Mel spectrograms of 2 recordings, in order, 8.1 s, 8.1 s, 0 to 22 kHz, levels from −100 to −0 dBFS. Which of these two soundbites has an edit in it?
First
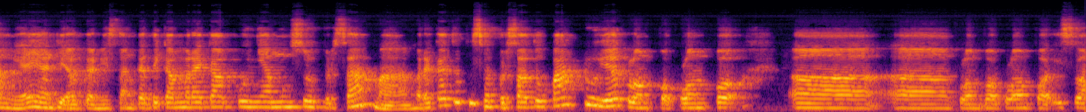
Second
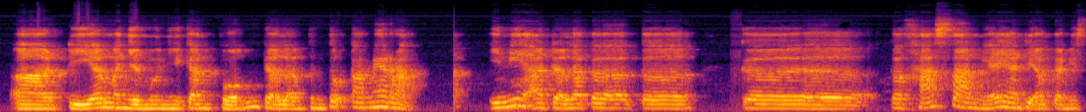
second; 1 cut; at 3.5 s

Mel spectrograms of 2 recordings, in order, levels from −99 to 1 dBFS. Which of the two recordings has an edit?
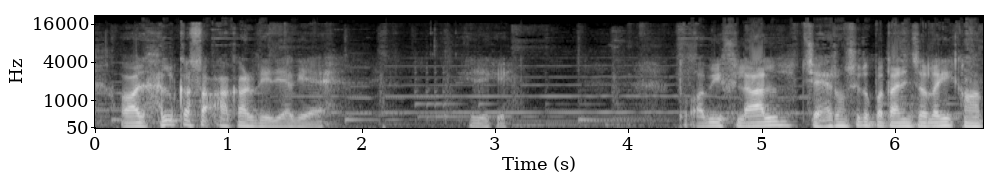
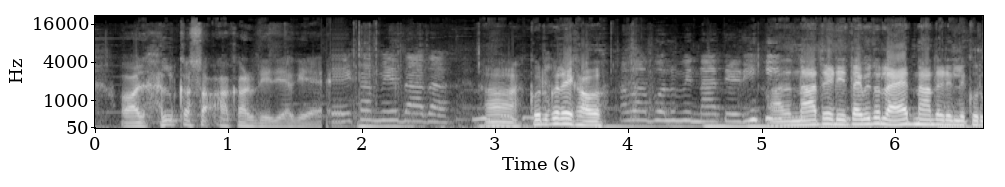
second; 1 cut; at 1.9 s

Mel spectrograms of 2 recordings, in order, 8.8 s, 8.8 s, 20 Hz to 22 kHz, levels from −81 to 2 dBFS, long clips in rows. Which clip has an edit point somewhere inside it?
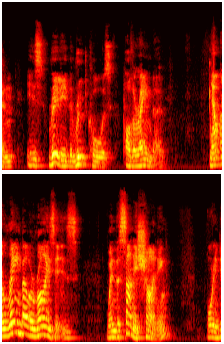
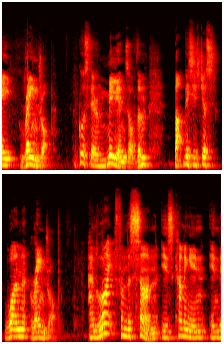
first; 1 cut; at 4.7 s

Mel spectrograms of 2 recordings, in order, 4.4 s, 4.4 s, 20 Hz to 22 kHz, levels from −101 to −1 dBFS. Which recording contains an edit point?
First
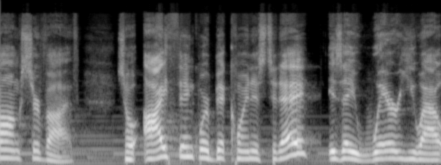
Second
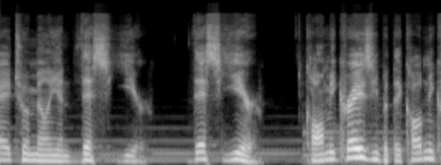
first; 1 cut; at 3.1 s

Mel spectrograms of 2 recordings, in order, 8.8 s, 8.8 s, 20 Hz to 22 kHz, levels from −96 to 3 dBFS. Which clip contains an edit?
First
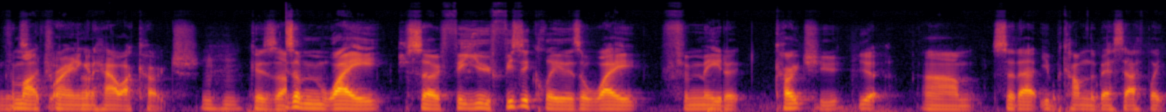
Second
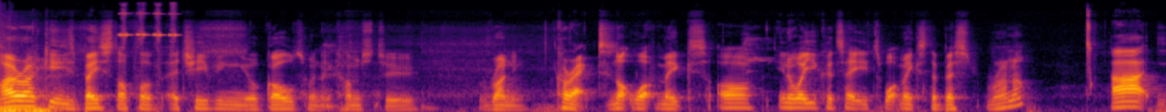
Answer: first; 1 cut; at 2.2 s

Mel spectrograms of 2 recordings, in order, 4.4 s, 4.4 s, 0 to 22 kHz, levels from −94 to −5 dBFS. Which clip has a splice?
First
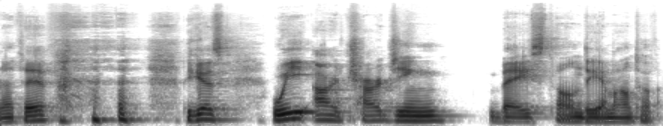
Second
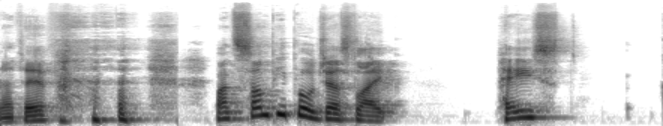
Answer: second; 1 cut; at 1.1 s

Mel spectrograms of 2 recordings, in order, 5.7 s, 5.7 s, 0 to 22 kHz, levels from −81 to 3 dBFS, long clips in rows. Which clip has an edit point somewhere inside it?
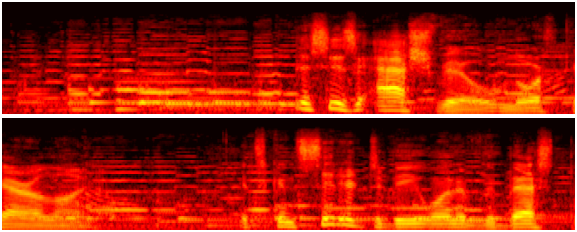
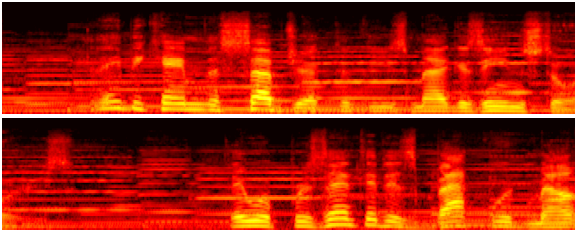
second; 1 cut; at 2.6 s

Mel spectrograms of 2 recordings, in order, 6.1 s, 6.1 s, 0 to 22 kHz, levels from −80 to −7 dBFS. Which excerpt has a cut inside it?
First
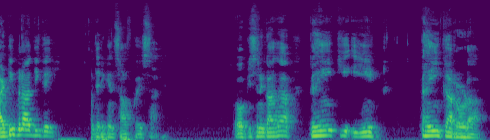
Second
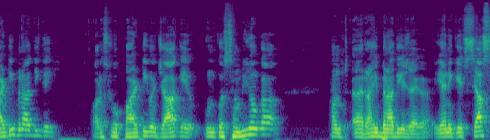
first; 1 cut; at 1.2 s

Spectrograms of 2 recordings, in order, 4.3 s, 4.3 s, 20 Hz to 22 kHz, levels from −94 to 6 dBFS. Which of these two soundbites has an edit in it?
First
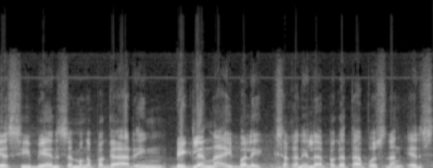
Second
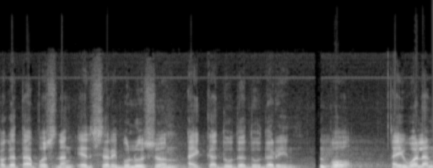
first; 1 cut; at 1.7 s

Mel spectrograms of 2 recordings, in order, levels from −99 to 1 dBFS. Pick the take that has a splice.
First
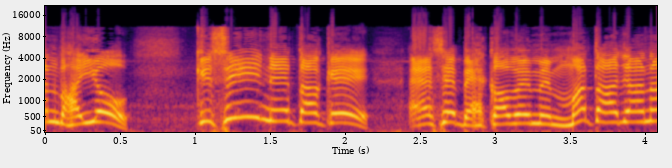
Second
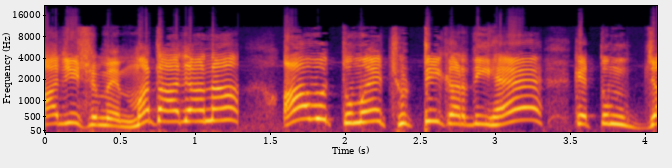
second; 1 cut; at 1.4 s

